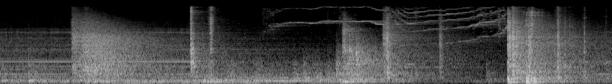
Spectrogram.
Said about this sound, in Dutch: En als automatisch schuiven voor ons de grote hekken open en achter ons vallen ze met een donderend geweld weer dicht.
